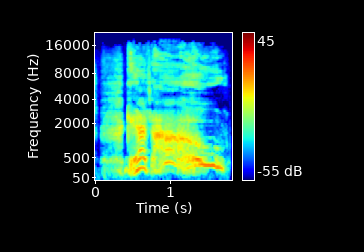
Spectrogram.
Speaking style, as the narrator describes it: roared the man

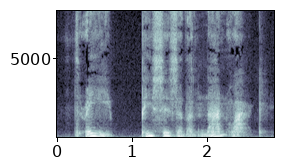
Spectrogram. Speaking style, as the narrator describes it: he said hoarsely

